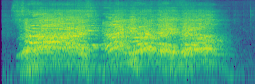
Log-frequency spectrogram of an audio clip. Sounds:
crowd
human group actions

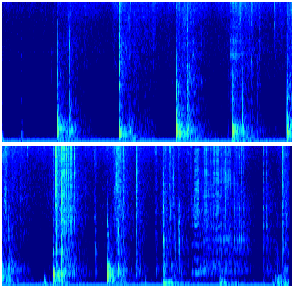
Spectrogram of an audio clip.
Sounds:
walk

